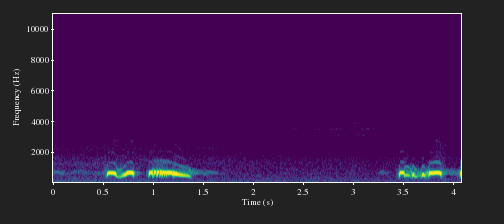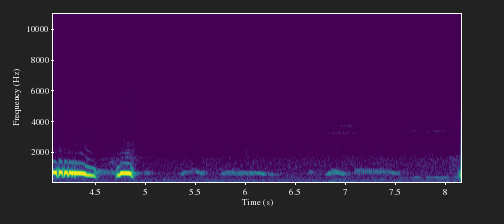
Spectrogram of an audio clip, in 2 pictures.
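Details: Decoy spotted dove with a thổ pha đồng voice, thúc and calling coos for training newly caught birds: two phrases, each a pair of short hoarse notes, a long downward-sliding coo and a short closing note, separated by silence.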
